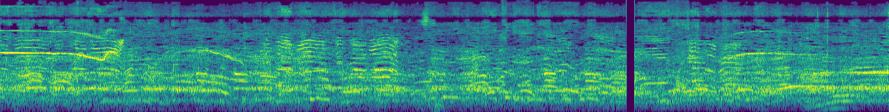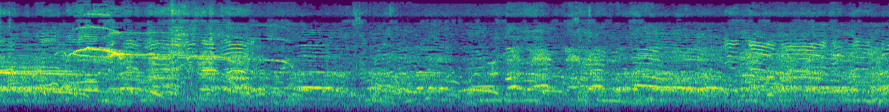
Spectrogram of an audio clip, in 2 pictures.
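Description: Whistles shrill from a large crowd.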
